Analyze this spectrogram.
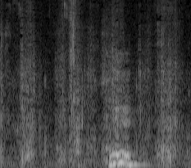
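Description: A faint, brittle crunch of teeth biting into a hard, black pepper or salt-and-vinegar flavoured snack piece, heard as a few quick cracks with soft chewing noises.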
